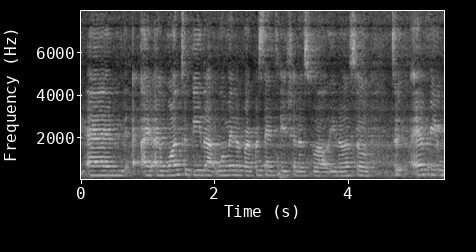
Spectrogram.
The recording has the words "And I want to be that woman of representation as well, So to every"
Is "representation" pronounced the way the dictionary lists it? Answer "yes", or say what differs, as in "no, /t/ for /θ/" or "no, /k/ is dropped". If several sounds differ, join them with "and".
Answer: yes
